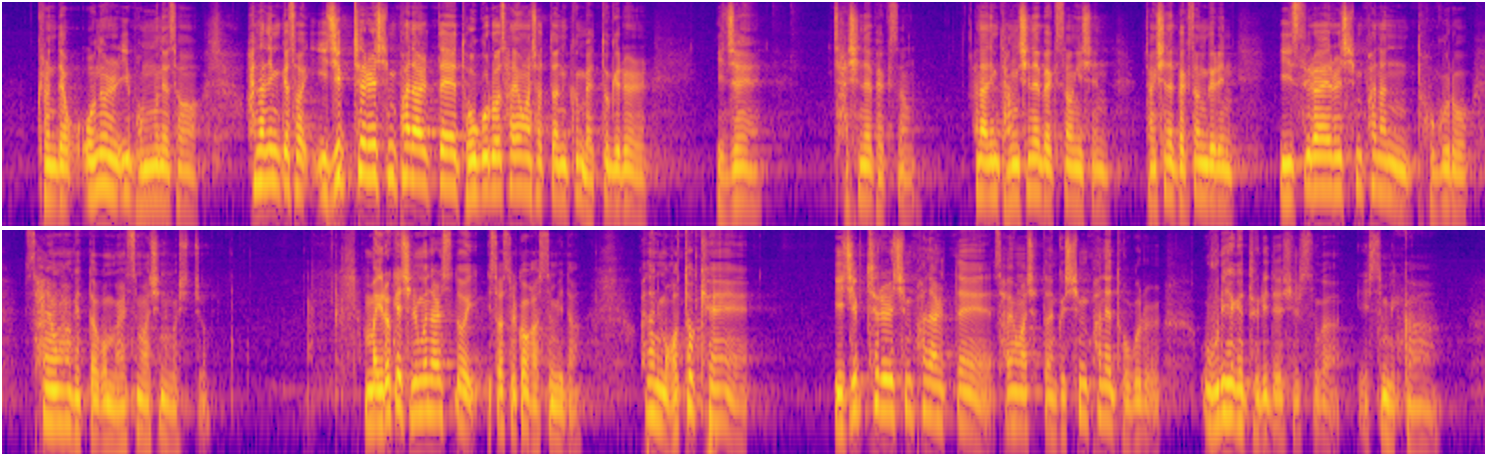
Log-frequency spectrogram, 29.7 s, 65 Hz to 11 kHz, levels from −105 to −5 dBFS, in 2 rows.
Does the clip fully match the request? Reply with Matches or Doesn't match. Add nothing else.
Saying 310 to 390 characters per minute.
Doesn't match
